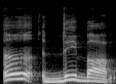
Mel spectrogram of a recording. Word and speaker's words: débat: Un débat. So, remember that the way to write it will be D-E accent aigu, B-A-T. Final T is not pronounced, but still it should be here.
